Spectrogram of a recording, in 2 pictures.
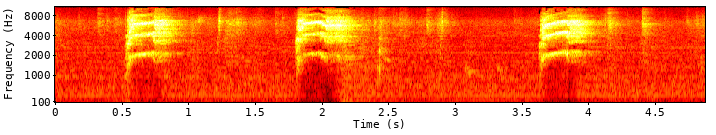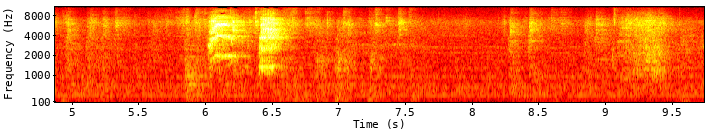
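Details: A young, unrelated pair of white-bellied caiques give five harsh, shrill screeches, spaced irregularly over ten seconds, some doubled, over a faint steady electrical hum.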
